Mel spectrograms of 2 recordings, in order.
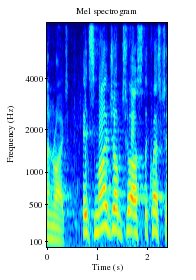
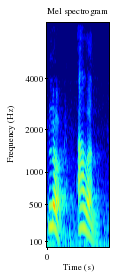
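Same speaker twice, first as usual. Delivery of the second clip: put-on coaxing tone, half encouraging, half pleading; 5 dB quieter than usual. Demonstrating how he says the boy's name, acting half-encouraging, half-pleading. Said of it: "half encouraging, half pleading".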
